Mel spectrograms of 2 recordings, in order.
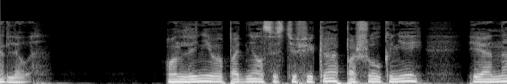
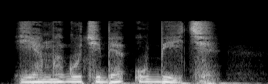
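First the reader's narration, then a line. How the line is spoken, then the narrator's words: Unsure whisper. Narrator (Russian): прошептала она гораздо менее уверенно, чем ей хотелось бы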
